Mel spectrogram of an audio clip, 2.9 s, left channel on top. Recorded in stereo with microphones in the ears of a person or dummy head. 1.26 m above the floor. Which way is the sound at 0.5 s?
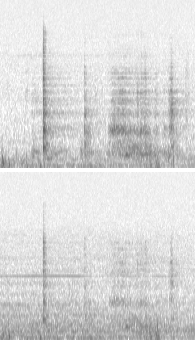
35° left (ahead or behind).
